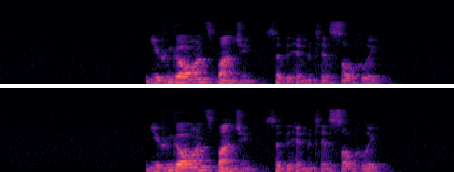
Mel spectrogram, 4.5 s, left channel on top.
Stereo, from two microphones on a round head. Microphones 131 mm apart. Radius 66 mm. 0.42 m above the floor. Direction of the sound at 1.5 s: 15° left (ahead or behind).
